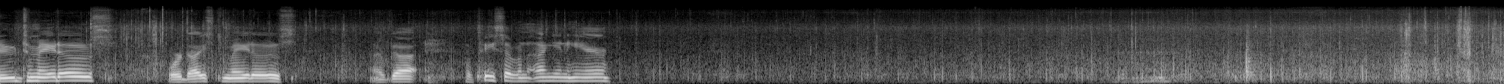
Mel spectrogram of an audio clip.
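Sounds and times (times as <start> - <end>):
steady rain falling: 0.0 - 15.0
plastic zip bag rustling: 1.0 - 3.6, 14.0 - 15.0.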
